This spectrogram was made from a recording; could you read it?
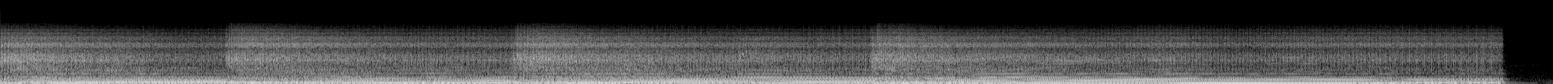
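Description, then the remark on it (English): Loud, distorted guitar played through the Carnegie Hall reverb setting on an H9 effect pedal, a huge hall reverb, fresh chords struck every few seconds and blooming into a thick, continuous wash before cutting off abruptly. No one speaks. “And then, you know, pairing it with, this is just the Carnegie Hall reverb on the H9. You can just hear it kind of pull.”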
